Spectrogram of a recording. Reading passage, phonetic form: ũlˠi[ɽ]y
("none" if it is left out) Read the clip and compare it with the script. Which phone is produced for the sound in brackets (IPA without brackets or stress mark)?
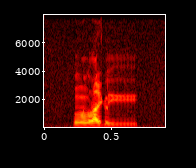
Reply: ɽ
